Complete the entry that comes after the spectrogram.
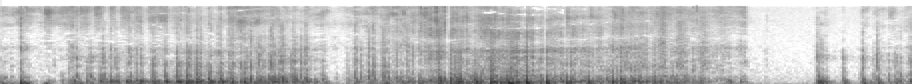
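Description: Long nails scratch a long cylindrical woven seagrass tube covered in a straw weave, making a dense, rapid, uneven scratching patter. The sound is mostly low and muffled, with a brief break near two seconds and a longer pause just before five seconds before the scratching resumes.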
